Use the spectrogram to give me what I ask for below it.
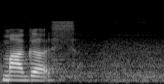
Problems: none marked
